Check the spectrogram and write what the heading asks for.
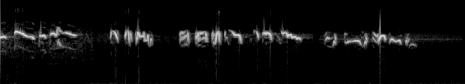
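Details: Champion contest Javan bush lark singing short bursts of quick twittering notes and slurred whistles, each group lasting under a second, with clear pauses between them.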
